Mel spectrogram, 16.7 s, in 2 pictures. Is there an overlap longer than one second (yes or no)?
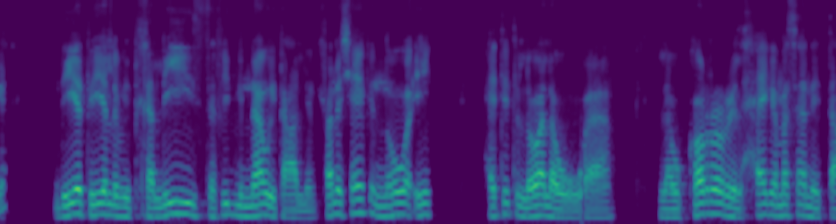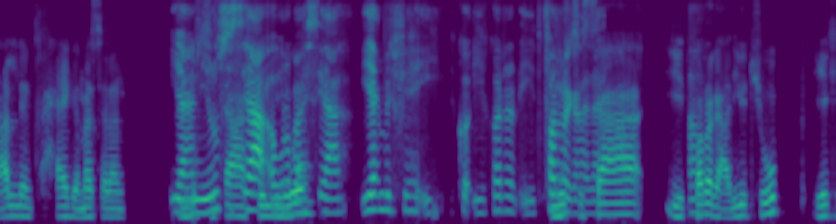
yes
